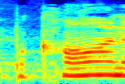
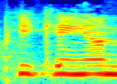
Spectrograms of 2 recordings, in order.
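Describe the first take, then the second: First: The first syllable does not sound like 'pea'. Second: The first syllable sounds like 'pea'. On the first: The speaker calls it right. "we say pecan" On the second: The speaker calls it wrong. "not pecan because peas belong in a can"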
